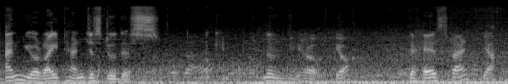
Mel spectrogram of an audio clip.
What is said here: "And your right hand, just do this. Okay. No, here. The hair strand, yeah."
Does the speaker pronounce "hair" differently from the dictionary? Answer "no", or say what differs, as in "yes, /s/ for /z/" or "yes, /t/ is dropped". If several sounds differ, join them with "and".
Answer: yes, /l/ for /ɹ/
